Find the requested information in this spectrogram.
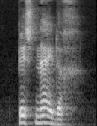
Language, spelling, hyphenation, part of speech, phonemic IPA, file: Dutch, pisnijdig, pis‧nij‧dig, adjective, /ˌpɪsˈnɛi̯.dəx/, Nl-pisnijdig.ogg
- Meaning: livid, furiously angry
